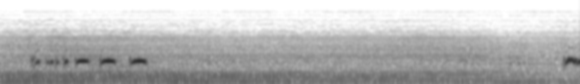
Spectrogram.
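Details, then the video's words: Aggressive caged zebra dove, kept ready for trapping, giving a quick burst of about six short, hollow, bubbling coo notes in a row, then a lone matching note after a long pause; faint low hum behind. "Naik Lagi Merbuk Galak Sangkar"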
